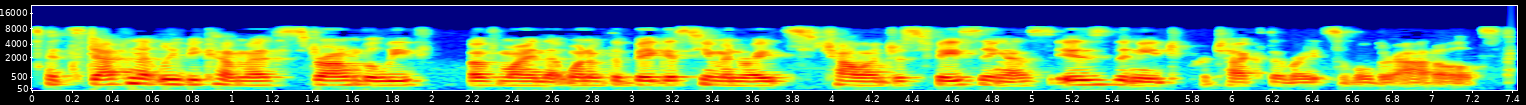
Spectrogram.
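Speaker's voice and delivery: ordinary delivery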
